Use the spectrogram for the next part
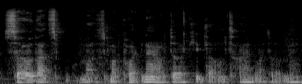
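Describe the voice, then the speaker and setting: Young man, fairly low voice, casual storytelling, informal and hesitant, podcast co-host. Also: flat delivery, brisk, vocal fry, warm tone, a little hiss or hum.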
